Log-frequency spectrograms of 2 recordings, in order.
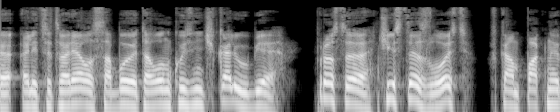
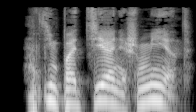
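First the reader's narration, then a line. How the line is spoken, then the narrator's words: Angry grunting. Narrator (Russian): зло прокряхтел кузнечик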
